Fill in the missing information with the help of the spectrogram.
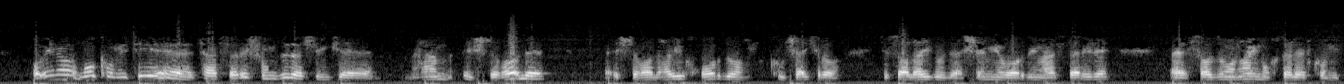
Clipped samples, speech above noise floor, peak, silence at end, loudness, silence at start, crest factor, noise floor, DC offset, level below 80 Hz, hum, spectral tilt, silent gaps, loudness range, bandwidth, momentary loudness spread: under 0.1%; 26 dB; 0 dBFS; 0.05 s; -15 LUFS; 0.35 s; 14 dB; -40 dBFS; under 0.1%; -44 dBFS; none; -6.5 dB/octave; none; 2 LU; 6 kHz; 12 LU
